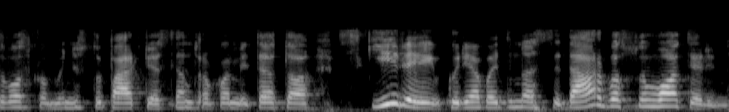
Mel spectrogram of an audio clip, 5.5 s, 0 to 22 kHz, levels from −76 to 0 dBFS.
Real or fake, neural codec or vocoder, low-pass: fake; codec, 16 kHz, 2 kbps, FunCodec, trained on LibriTTS, 25 frames a second; 7.2 kHz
